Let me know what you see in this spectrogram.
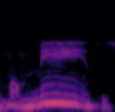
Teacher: Momentos, o men é a sílaba mais forte, então a paroxítona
